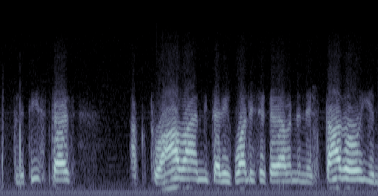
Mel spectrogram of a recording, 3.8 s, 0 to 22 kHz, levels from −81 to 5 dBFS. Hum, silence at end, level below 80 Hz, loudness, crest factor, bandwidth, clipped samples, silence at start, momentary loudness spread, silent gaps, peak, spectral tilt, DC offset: none; 0 s; -50 dBFS; -19 LUFS; 14 dB; 11 kHz; under 0.1%; 0 s; 12 LU; none; -6 dBFS; -7 dB/octave; 0.1%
